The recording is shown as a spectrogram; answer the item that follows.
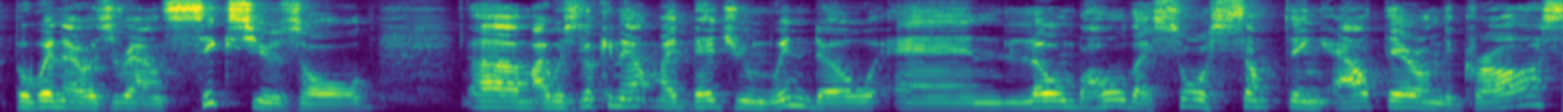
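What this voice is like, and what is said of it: English accent. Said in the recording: “if you hear me with a funny accent, it is a funny accent because I'm originally from England”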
